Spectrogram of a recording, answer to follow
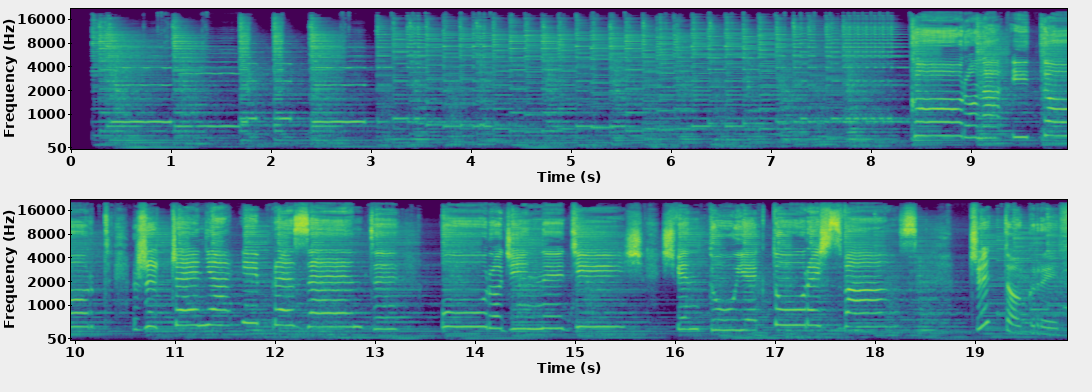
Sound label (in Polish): Piosenka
